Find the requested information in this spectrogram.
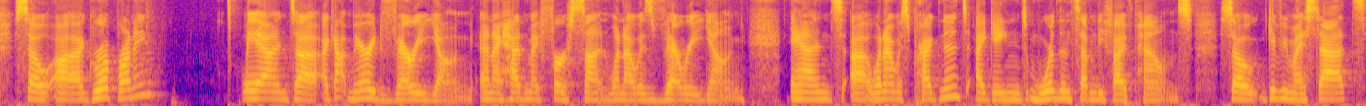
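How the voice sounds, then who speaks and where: Speaking with an American accent, a woman uses an ordinary speaking voice at medium pitch. Her pace is fairly slow and her intonation fairly even. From US Midwest (southern Indiana). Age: 40s. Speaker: TV meteorologist. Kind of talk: casual interview chat.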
